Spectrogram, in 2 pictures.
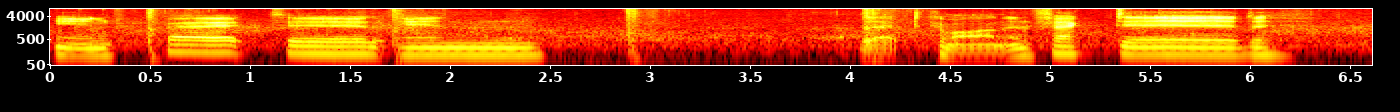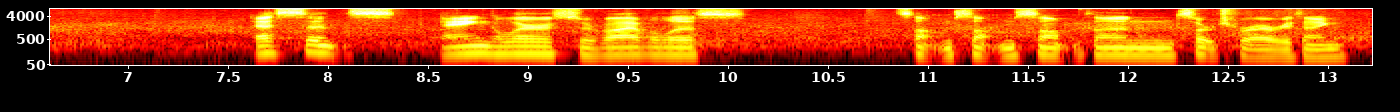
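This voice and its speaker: A man's voice: mid-range voice, fairly even intonation, slow pace, long pauses. A man thinking aloud in casual live game commentary, muttering to himself with mild exasperation. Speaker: game streamer. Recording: clearly noisy background.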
